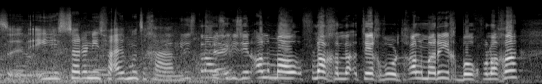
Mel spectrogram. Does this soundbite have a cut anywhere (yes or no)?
yes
